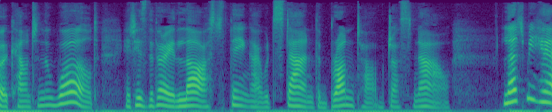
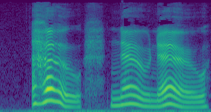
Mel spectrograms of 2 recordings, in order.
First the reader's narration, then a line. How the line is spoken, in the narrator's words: cried Emma, laughing as carelessly as she could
